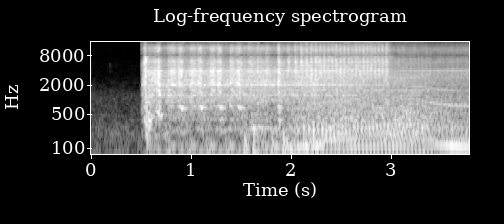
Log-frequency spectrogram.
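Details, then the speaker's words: Piaggio ET4 scooter started after years stored, weak battery: catches on third attempt, flares briefly, then settles into a steady, even little idle with no stumbling; sounds healthy. "Sounds pretty good, huh?"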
